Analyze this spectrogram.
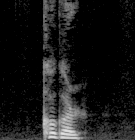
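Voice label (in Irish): "whisper", Irish; gcompris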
